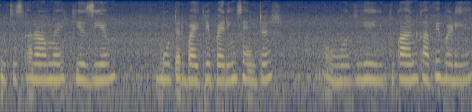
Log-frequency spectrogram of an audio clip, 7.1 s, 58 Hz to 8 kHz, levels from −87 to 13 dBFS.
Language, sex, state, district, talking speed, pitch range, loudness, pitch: Hindi, female, Bihar, Muzaffarpur, 120 wpm, 235-250 Hz, -19 LUFS, 240 Hz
